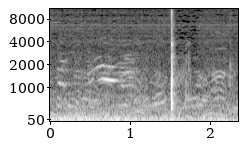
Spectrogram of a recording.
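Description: A baseball game: a single sharp smack of a baseball, about a second and a half in, over faint spectator voices.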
